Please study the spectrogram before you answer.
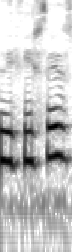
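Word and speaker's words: шестнадцать: La D en esta situación desaparece. Yo no digo snatch, ni siquiera suena la D.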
